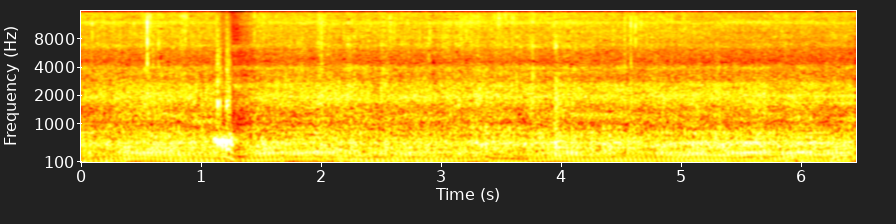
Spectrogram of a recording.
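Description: Yamaha MT-15 single-cylinder motorcycle engine running steadily while riding a rough, unpaved mountain road, with one brief loud knock about a second in.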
